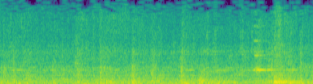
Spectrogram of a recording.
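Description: Steady rumble and clatter of the Milton Clipper express train in motion, a close, continuous rolling noise with faint wheel clicks and a brief squeal near the end.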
